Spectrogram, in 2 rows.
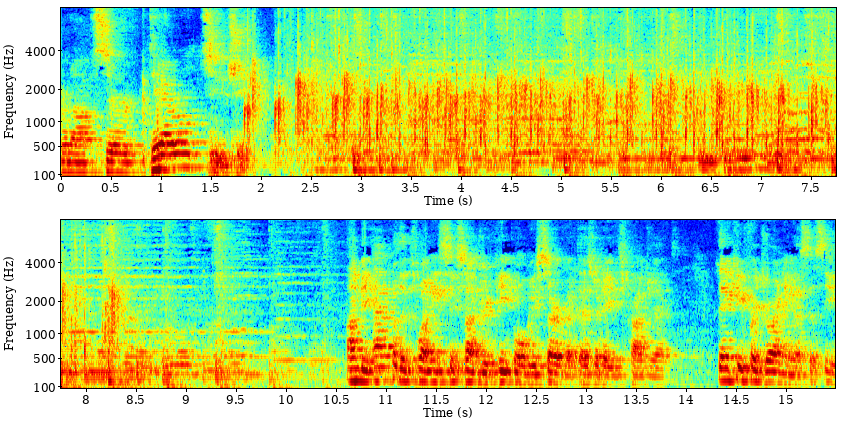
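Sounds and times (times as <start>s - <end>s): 
speech: 0.0s - 3.3s, 10.6s - 15.4s
audience applause: 1.8s - 8.5s.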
